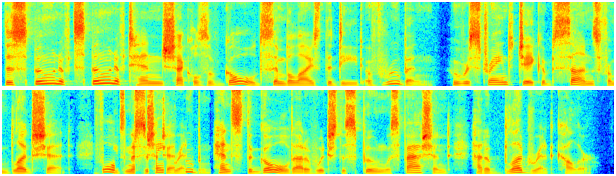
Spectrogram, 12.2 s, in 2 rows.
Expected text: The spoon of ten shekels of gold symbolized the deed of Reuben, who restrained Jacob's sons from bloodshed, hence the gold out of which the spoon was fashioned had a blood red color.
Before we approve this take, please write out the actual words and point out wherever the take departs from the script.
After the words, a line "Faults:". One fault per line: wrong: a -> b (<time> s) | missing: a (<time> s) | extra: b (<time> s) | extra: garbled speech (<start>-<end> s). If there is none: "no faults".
The spoon of spoon of ten shekels of gold symbolized the deed of Reuben, who restrained Jacob's sons from bloodshed, [garbled] hence the gold out of which the spoon was fashioned had a blood red color.
Faults:
extra: spoon of (0.7 s)
extra: garbled speech (7.0-8.2 s)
